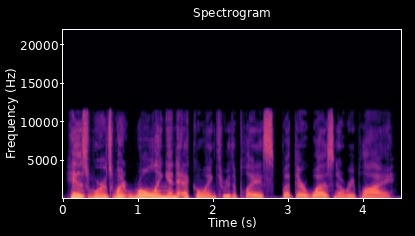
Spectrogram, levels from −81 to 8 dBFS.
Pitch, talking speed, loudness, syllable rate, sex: 225 Hz, 185 wpm, -18 LUFS, 4.4 syllables/s, female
